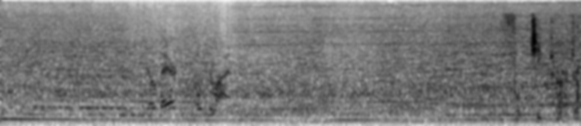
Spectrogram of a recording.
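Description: A race car engine drones loudly at a steady high pitch.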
